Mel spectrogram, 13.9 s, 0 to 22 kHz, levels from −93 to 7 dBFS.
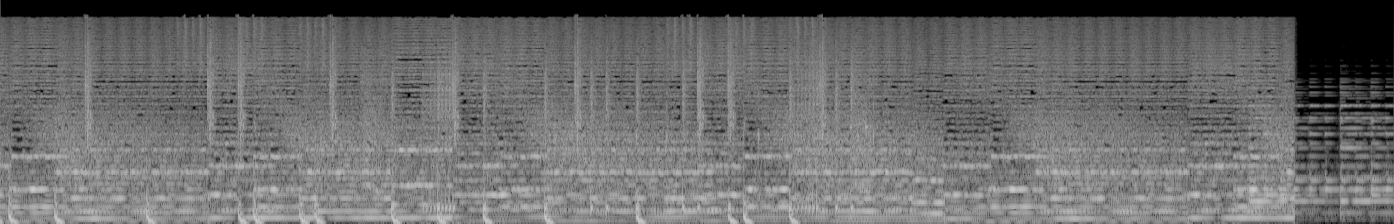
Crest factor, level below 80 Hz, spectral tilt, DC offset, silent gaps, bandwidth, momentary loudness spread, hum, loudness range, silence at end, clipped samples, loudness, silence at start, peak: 16 dB; -32 dBFS; -3.5 dB/octave; under 0.1%; none; 16.5 kHz; 4 LU; none; 2 LU; 0 s; under 0.1%; -20 LUFS; 0 s; -4 dBFS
